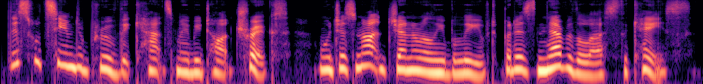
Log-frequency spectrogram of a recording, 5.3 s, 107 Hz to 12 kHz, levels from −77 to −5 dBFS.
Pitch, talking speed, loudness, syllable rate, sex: 230 Hz, 240 wpm, -17 LUFS, 6.1 syllables/s, female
